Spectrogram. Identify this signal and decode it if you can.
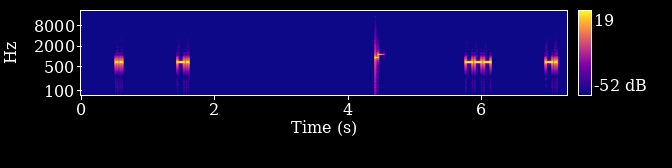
Morse code, heard as a keyed tone, about 36 wpm, spaced as for 10 wpm, 700 Hz. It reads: IN ON
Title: 8x Character Spacing - Top 100 Words - 35wpm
